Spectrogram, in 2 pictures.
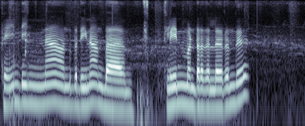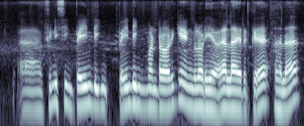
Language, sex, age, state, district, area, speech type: Tamil, male, 30-45, Tamil Nadu, Namakkal, rural, spontaneous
